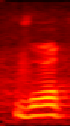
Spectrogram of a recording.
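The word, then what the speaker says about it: walk: वॉक, एल, वॉक में एल नहीं pronounce करते ना, लेकिन स्पेलिंग लिखते हैं वॉक, एल लिखते हैं, तो एल पे अंडरलाइन करिए।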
